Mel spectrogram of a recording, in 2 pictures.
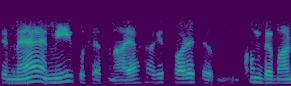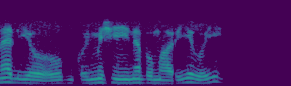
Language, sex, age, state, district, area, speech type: Dogri, male, 18-30, Jammu and Kashmir, Udhampur, urban, conversation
